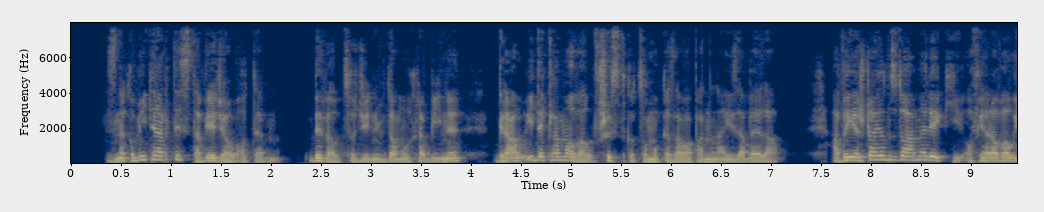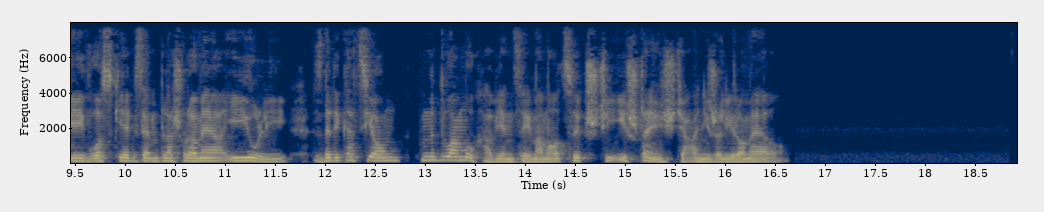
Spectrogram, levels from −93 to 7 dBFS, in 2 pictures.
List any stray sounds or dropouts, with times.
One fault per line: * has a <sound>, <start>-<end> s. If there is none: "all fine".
all fine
